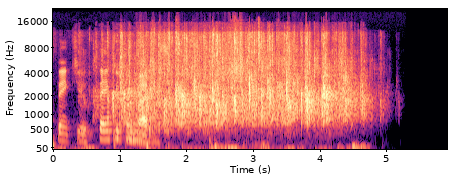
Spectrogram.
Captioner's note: clapping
